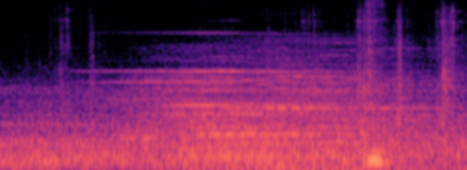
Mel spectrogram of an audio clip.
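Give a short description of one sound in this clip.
A magical shimmer rings out and fades.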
